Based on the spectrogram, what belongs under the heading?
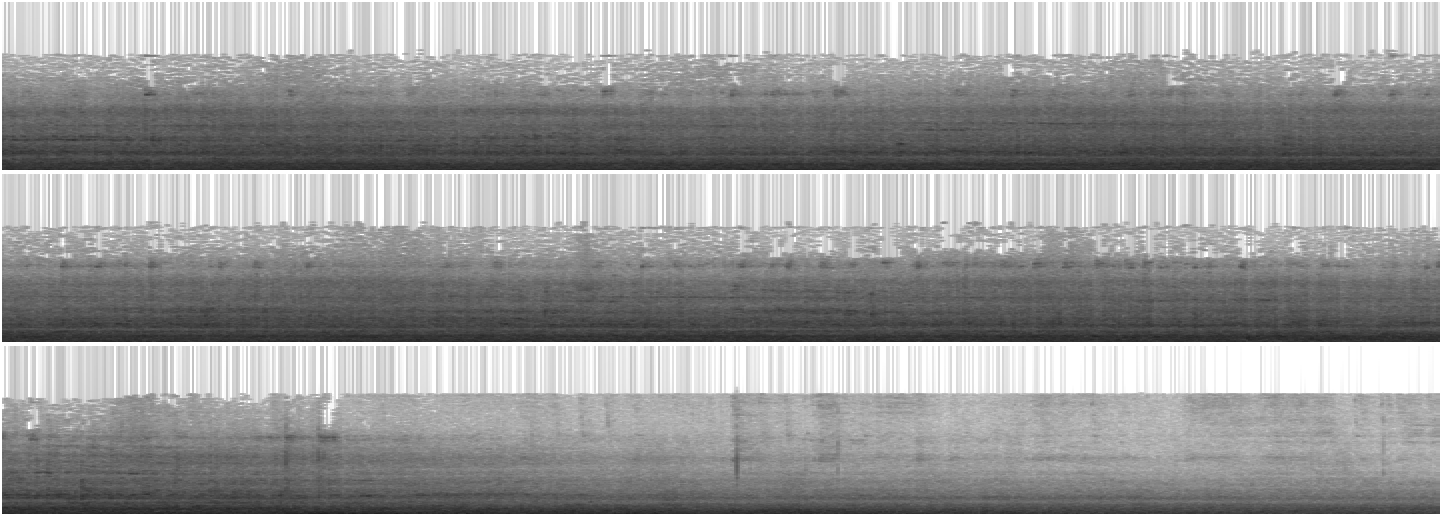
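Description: Metro-North electric multiple-unit commuter train running past close by on the elevated track: a steady, loud rush of wheel and rail noise that fades away over the last several seconds.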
